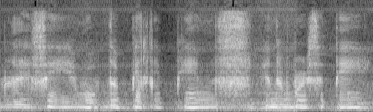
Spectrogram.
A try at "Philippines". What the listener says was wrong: And then in the Philippines, so the Philippines, that PH is actually an F, and you have to pronounce that with a little bit more air coming through with your lips and your teeth coming together.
